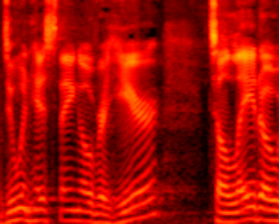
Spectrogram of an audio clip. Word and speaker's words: Toledo: Now, it's about an hour, I think, outside of Madrid, and uh, there's a sister city in the US. We pronounce it Toledo, Ohio. Uh, but Toledo is actually a first century city.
